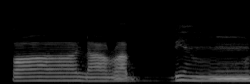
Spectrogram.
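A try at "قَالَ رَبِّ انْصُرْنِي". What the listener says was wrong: Tebalin, tebalin. Sebab shod ini huruf apa, Mbak? Iya, isti'la. Masuk juga dia huruf itbaq. Nah, shod ini dia huruf isti'la, jadi bacanya harus tebal. Rabbil, gunnahnya udah tebal. Jangan rabbil surni. Nah, harus dari gunnahnya itu udah tebal. Qala rabbil surni.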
